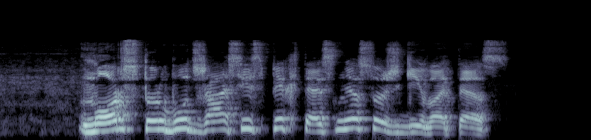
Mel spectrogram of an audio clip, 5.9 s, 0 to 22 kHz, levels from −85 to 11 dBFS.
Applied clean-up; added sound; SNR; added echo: none; none; none; none.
